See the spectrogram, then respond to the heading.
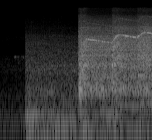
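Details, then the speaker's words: Bosch cut-off saw (rod cutter) that would not run, carbon brushes not contacting the armature; after fitting new carbon brushes, motor bursts up to speed with a steady high whine, even and uninterrupted; normal motor run. "ஓடுது. இப்ப பிரஷ மாத்திட்டோம். மெஷின்ல வந்து இதுக்கு அப்புறம் armature இப்பதான் தெரியும்."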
